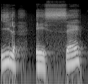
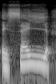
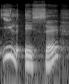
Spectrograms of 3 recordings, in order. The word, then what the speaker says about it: essaie: And in fact, you will pronounce it il essaie. Normally, you don't pronounce essaye.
